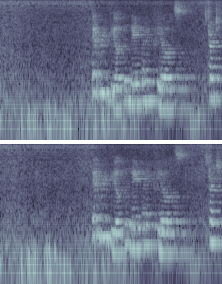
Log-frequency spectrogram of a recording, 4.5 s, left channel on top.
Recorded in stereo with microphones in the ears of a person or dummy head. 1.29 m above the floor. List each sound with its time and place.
1.8 s a woman speaking: 65° left (ahead or behind), 3 m; by 4.4 s 60° left (ahead or behind), 4.5 m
